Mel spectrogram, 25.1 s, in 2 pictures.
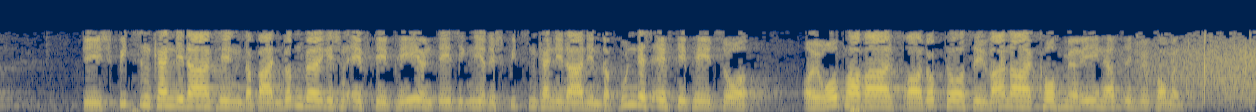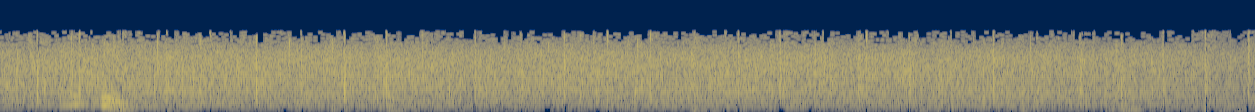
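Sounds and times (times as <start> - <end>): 
speech: 0.8 - 12.1, 13.2 - 14.0
audience applause: 11.3 - 25.0.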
